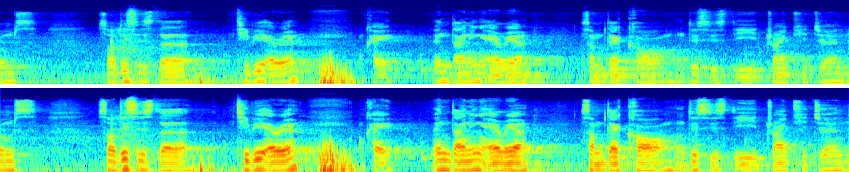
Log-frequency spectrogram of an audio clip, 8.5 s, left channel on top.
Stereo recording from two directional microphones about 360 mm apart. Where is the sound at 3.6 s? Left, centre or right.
Centre.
